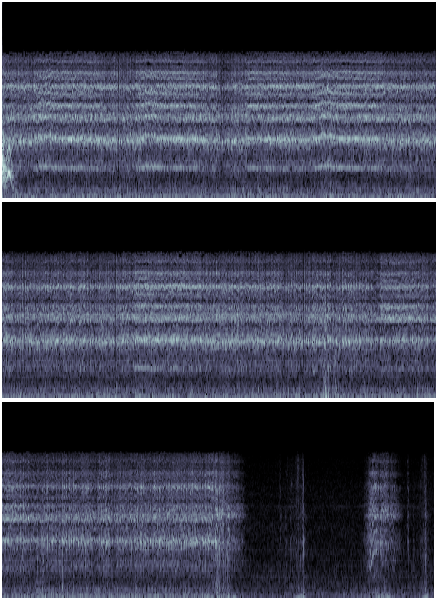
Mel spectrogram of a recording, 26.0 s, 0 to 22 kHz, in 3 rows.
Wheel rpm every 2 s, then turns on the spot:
160, 160, 160, 160, 160, 160, 160, 160, 160, 160, 150, 10, 10.
22-24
